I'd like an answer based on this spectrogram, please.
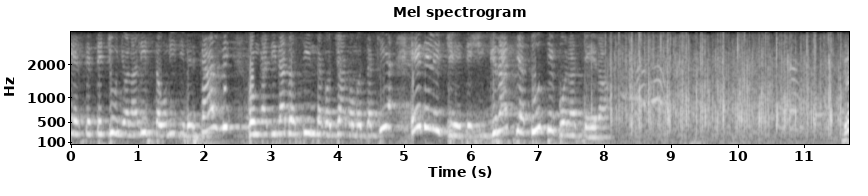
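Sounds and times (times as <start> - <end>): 
speech: 0.1 - 9.5
audience applause: 8.0 - 11.6.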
